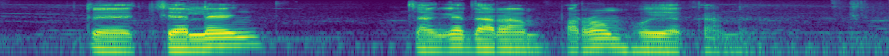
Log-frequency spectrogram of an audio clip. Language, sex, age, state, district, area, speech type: Santali, male, 45-60, West Bengal, Paschim Bardhaman, urban, spontaneous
